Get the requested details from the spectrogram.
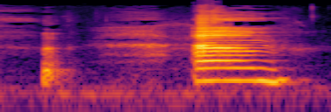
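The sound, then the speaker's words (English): A brief throaty catch, then a half-second voiced burp with a buzzy, resonant tone, fairly loud, with no talking around it. “Burps.”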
